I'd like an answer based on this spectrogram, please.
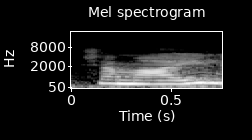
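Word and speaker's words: ישמעאל: خوشخبری سنا دی گئی۔ عبرانی زبان میں اسماعیل کا تلفظ شمائیل ہے۔ شمع کے معنی ہیں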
